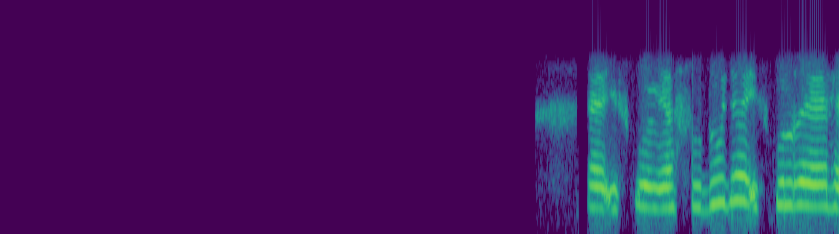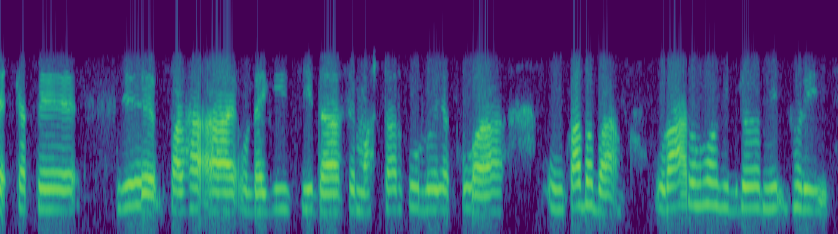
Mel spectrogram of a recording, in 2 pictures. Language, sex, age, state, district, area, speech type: Santali, female, 30-45, West Bengal, Birbhum, rural, conversation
